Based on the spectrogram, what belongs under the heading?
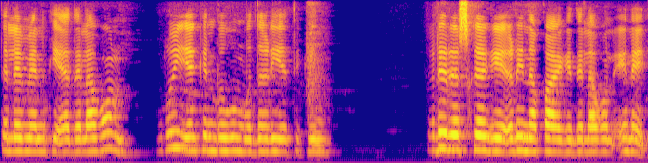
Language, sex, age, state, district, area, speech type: Santali, female, 45-60, Jharkhand, Bokaro, rural, spontaneous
